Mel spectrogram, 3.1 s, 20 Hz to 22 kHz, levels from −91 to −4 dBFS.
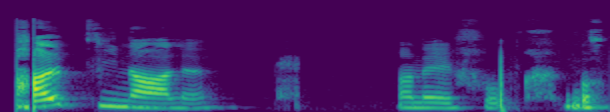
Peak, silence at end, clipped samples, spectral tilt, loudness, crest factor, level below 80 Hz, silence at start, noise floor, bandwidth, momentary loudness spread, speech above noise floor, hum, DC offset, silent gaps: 0 dBFS; 0 s; under 0.1%; -5.5 dB/octave; -24 LUFS; 24 dB; -60 dBFS; 0.05 s; -69 dBFS; 11 kHz; 19 LU; 45 dB; none; under 0.1%; none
